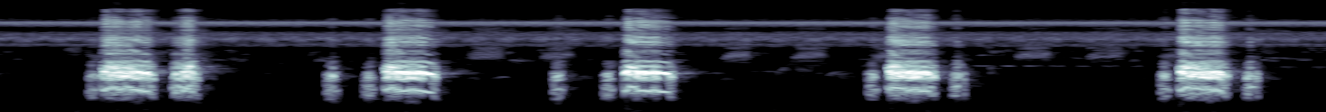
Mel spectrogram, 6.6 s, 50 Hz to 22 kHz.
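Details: Domestic hen giving a run of five harsh, clipped squawks, each with small lead-in and tail notes, spaced roughly every 1.3 seconds, over a steady high background hum.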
